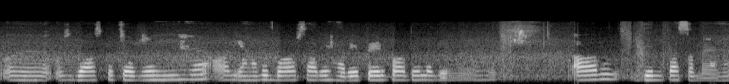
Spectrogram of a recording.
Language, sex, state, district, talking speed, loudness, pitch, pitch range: Hindi, female, Punjab, Kapurthala, 190 wpm, -18 LUFS, 205 Hz, 195-210 Hz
